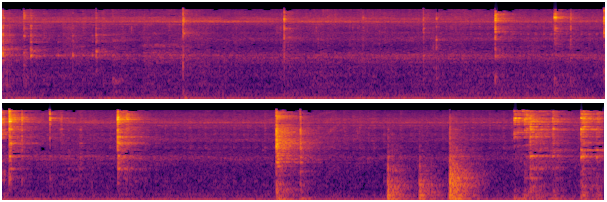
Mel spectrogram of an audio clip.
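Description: A spoon clinks and scrapes against a pot while corned beef is stirred into jollof rice, giving sparse metallic taps that grow busier toward the end, faint and close with no talking.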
